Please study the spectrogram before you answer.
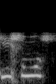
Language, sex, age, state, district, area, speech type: Bengali, female, 18-30, West Bengal, Malda, urban, conversation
